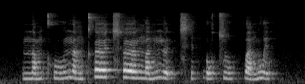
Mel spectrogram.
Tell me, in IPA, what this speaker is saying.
n̪ ɐ˨˥ m kʰ uː˨˥ n̪ ɐ˨˧ ŋ kʰ œː˥ t͡sʰ œː˧ ŋ ɐ˨˥ n n̪ ɵ˨˥ t̚ t͡sʰ ɪ˨˥ k̚ ɐ˨˥ w t͡s uː˨˥ k̚ w ɐ˨˥ n w ɪ˨˥ k̚

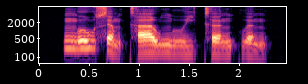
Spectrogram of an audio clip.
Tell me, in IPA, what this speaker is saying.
ŋ o˥ w s ɐ˨˩ m kʰ aː˧ w ŋ uː˨ j kʰ ɐ˨˧ ŋ kʷ ɐ˨˩ ŋ

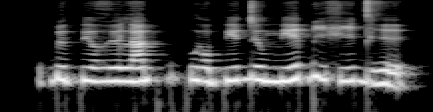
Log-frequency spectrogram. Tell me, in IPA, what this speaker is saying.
ɓ ʏ pʲ ɔ ɦ ʏ l a kʷ ɓ ʏ kʷ j ɔ pʲ ø d ʏ u̯ mʲ e ɓ i x i dʱ ɪ

